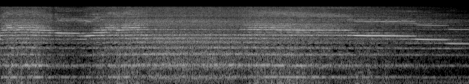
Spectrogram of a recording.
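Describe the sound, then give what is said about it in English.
A shrill, steady steam whistle from a steam-powered street vendor's cart selling steam-cooked plantains and yams blows continuously for about five seconds to announce the vendor is on the way. It is loud and piercing, with layered high-pitched tones and a hissing edge. “This cart works with steam. I'm going to make the sound for you.”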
